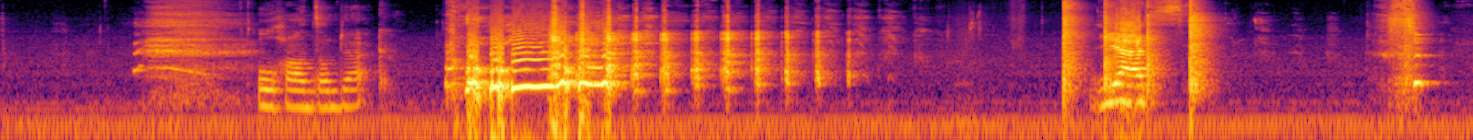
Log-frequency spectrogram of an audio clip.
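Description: Two women laugh loudly.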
